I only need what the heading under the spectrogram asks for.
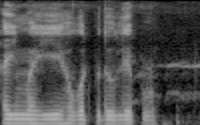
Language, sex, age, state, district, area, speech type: Manipuri, male, 30-45, Manipur, Churachandpur, rural, read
